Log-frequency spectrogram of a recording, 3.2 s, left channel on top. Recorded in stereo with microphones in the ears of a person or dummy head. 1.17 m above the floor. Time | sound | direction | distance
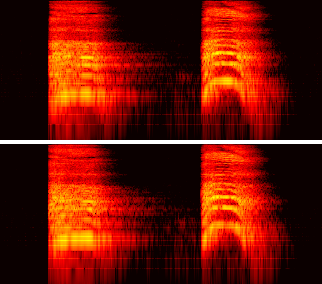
0.5 | a scream | 80° right | 1.3 m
